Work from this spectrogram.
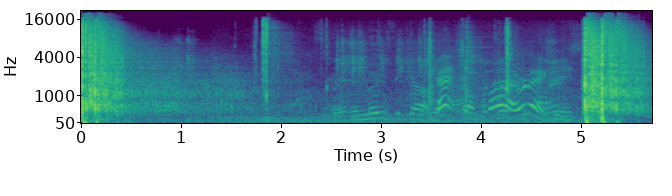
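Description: Shotgun shots fired at clay targets on an outdoor shooting range, with two loud sharp blasts at the start and end, a smaller click of the action between them, and people talking in the middle.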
